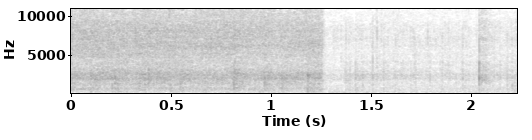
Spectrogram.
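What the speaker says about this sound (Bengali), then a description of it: "এটাকে আমি একটু ভাজিয়ে দেবো" Ginger and green chili fry in hot oil in a pan with a loud, dense sizzling hiss that drops suddenly to a quieter crackle, followed by one brief flare-up.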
